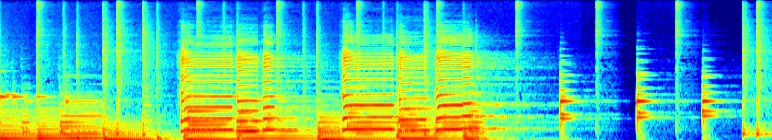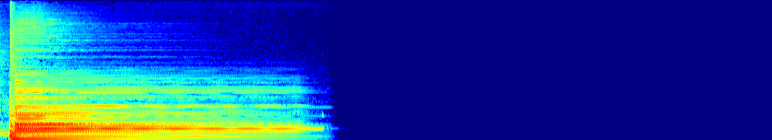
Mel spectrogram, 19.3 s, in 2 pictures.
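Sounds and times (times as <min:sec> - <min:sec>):
jazz melody: 0:00.0 - 0:13.7.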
